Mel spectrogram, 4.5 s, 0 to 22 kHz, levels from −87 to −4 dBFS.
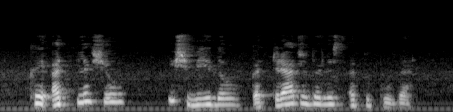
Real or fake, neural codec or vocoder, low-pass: real; none; 7.2 kHz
